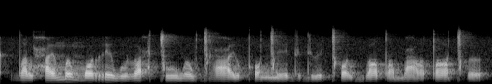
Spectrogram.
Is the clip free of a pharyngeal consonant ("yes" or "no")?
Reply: no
